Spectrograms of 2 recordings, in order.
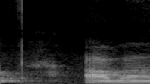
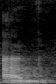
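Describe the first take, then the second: First: It is pronounced the Nepali way. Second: It is pronounced the Hindi way. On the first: "Nepali में कहते हैं अब को अब, सिर्फ प्रोनाउंसिएशन का फर्क रहता है" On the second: "नेपाली में कहते हैं अब को अब, सिर्फ प्रोनाउंसिएशन का फर्क रहता है"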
